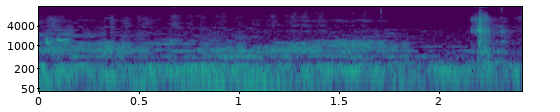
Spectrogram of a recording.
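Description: A marker pen rubbing faintly on a paper worksheet as it traces round a zero, fading out just before the end.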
